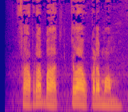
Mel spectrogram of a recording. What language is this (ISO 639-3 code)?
tha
